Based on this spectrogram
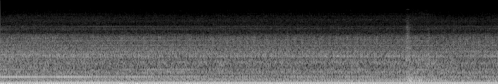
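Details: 2023 Kubota L4701 4WD gear-drive tractor, 47 hp diesel, 98 hours, started for an operational demo: a steady low diesel rumble settles into an even idle with no knocks or misses; sounds healthy.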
